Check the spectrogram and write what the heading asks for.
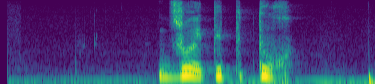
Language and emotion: Russian, angry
